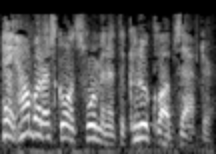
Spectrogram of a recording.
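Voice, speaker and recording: A woman's voice: medium pitch, sing-song, rapid-fire, husky. A woman playing a brash, slangy, teasing teenage boy in an old-time radio drama. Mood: boisterous. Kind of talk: 1940s radio acting. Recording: muffled old radio recording.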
